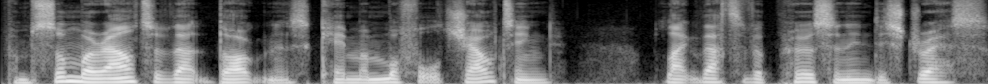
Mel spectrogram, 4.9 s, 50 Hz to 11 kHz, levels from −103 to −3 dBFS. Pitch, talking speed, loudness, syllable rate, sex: 130 Hz, 205 wpm, -18 LUFS, 5.7 syllables/s, male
